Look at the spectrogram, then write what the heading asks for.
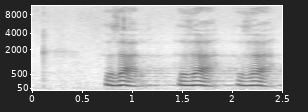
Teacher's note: যা হরফটি উচ্চারিত হয় জিহ্বার অগ্রভাগ এবং সামনের দুই দাঁতের অগ্রভাগ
